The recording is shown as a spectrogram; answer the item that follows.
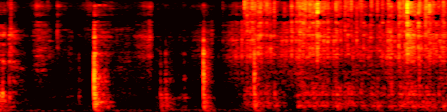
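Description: Dry navy beans poured from a plate into a half-gallon glass canning jar: two sharp clicks about a second apart, then from about two and a half seconds in a continuous rattle of beans streaming into the jar.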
